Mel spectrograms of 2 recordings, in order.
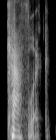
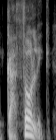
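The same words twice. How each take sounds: First: The middle o is silent, giving two syllables. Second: The middle o is pronounced, giving three syllables. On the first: The speaker calls it right. "La O no se pronuncia" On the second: The speaker calls it wrong.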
